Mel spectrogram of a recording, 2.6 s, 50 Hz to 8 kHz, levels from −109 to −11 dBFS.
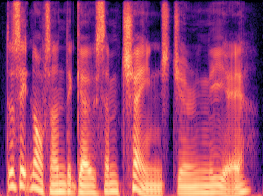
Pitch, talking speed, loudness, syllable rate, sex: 115 Hz, 205 wpm, -17 LUFS, 5.3 syllables/s, male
